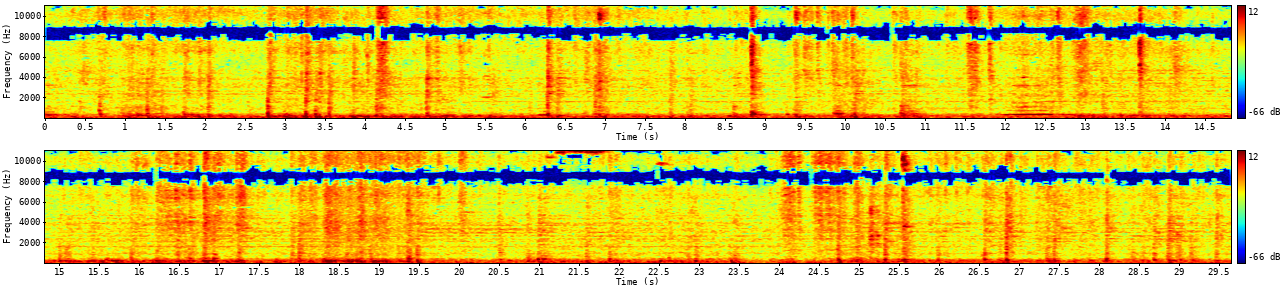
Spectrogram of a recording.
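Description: Running noise of a passenger train heard from aboard: a steady low rumble with irregular clicks and clacks as the wheels cross rail joints and crossings.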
